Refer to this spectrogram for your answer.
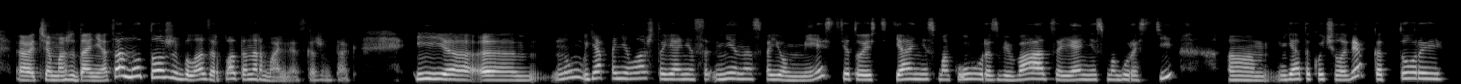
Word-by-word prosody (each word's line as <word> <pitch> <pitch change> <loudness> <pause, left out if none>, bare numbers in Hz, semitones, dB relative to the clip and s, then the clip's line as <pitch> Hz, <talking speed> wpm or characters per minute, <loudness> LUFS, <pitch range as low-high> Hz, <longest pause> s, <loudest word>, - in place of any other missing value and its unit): э, 195 -2 +3
чем 200 +1 0
ожидание 185 -3 +1
отца, 380 - +4
но 380 +2 +4
тоже 330 -5 +3
была 235 0 +1
зарплата 245 +3 -2
нормальная, 225 -4 -3
скажем 200 0 -12
так. - - -13 0.6
И, 255 0 +4
э, 205 -3 +4 0.3
ну, 295 +5 -3
я 285 +5 +1
поняла, 275 -1 -2
что 285 -3 -8
я 240 -1 +2
не 235 0 -1
с 235 0 -9
не 255 +3 0
на 250 -1 -2
своем 225 -5 -1
месте. 250 - -3
То 235 -2 -3
есть 220 +1 -1
я 235 +2 +4
не 240 -1 0
смогу 240 +1 -2
развиваться, 225 +3 +1
я 210 +1 +1
не 225 0 -2
смогу 220 0 -3
расти. 210 - -4 0.5
А, 205 -2 0 0.2
я 240 +4 +2
такой 240 -1 -1
человек, 225 - 0
который 255 +2 0
235 Hz, 160 wpm, -21 LUFS, 210-260 Hz, 0.6 s, отца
